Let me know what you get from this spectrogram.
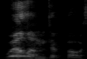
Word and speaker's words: Willem Dafoe: William Dafoe. Willem Dafoe. Say his name right.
